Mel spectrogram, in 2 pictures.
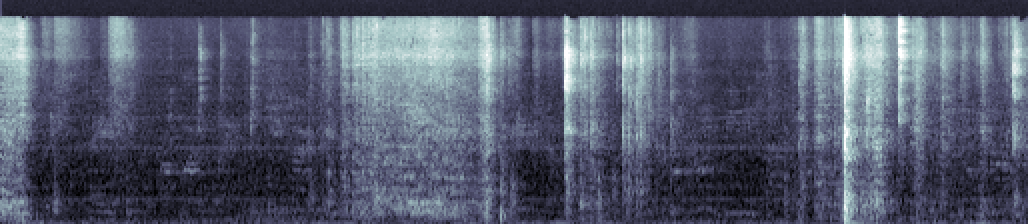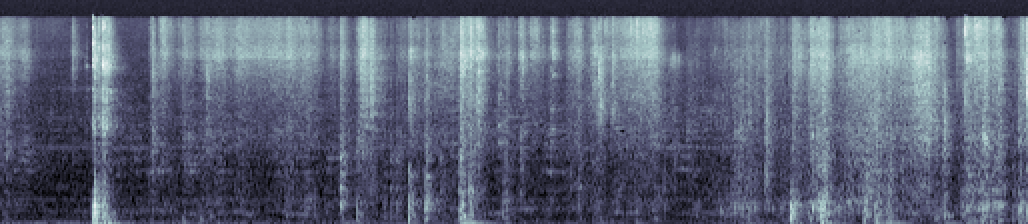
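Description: A cardboard box is handled and thumps.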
